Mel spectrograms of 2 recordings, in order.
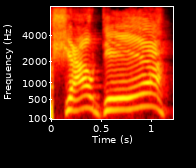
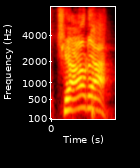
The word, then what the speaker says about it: Chowder: be watching some chowder shout dear shout dear it's chowder say it right chowell and if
